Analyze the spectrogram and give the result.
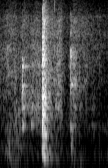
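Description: Three light taps on a carbon fiber composite landing gear sitting in its mold during demolding, the middle tap the loudest. The short, bright ticks have a changing tone, showing the part coming loose from the mold, and it then shows no pin holes.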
